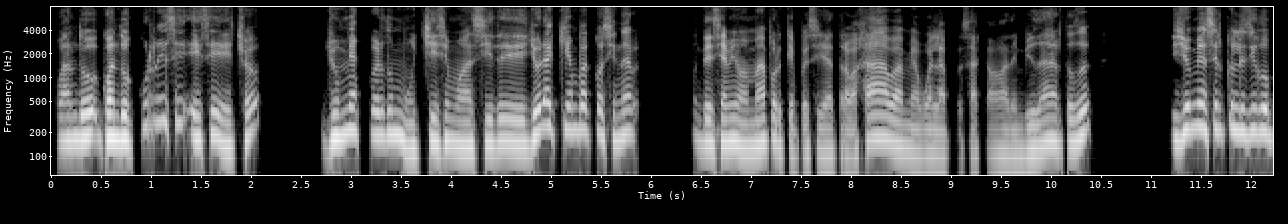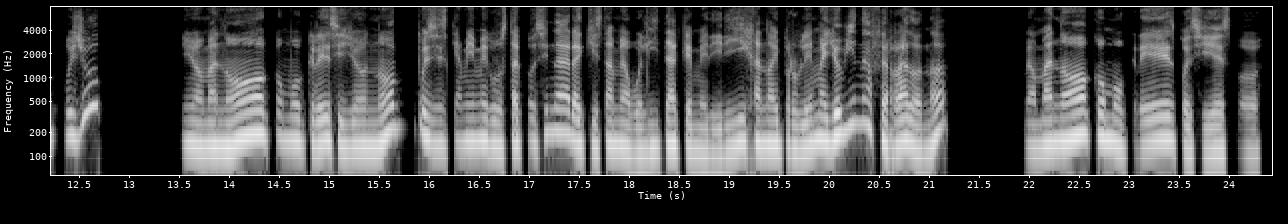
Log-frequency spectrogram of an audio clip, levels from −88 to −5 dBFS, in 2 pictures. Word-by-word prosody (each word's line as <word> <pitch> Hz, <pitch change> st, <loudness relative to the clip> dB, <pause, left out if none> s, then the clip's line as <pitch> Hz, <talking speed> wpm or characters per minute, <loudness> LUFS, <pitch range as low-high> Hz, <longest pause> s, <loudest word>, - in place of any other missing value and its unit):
Cuando 165 Hz, +3 st, +3 dB
cuando 165 Hz, 0 st, +7 dB
ocurre 240 Hz, -, -6 dB
ese 260 Hz, -8 st, -2 dB
ese 165 Hz, -3 st, +1 dB
hecho, 165 Hz, -, -2 dB, 0.6 s
yo 160 Hz, +4 st, +2 dB
me 205 Hz, +3 st, +3 dB
acuerdo 185 Hz, -1 st, -1 dB
muchísimo 145 Hz, -2 st, +1 dB
así 135 Hz, +2 st, 0 dB
de: 145 Hz, -1 st, +1 dB
"¿Y -, -, +1 dB
ahora 225 Hz, +6 st, +4 dB
quién 215 Hz, -2 st, -3 dB
va 215 Hz, -, +2 dB
a -, -, -5 dB
cocinar?", 185 Hz, +1 st, -2 dB, 0.5 s
decía 145 Hz, -2 st, 0 dB
mi 150 Hz, -, +2 dB
mamá; 135 Hz, +1 st, +1 dB
porque, 135 Hz, -6 st, -5 dB
pues 115 Hz, +3 st, -9 dB
ella 110 Hz, -1 st, -5 dB
trabajaba, 145 Hz, +8 st, -1 dB
mi 120 Hz, -2 st, -5 dB
abuela, 105 Hz, -1 st, -5 dB
pues, -, -, -20 dB
acababa 105 Hz, 0 st, -9 dB
de 105 Hz, -, -7 dB
enviudar, 125 Hz, +8 st, -1 dB
todo, 155 Hz, +8 st, 0 dB, 0.8 s
y 165 Hz, -, -3 dB
yo 205 Hz, +7 st, +4 dB
me 230 Hz, +1 st, +2 dB
acerco 220 Hz, -1 st, +1 dB
y -, -, +2 dB
les 200 Hz, -1 st, +2 dB
digo: 200 Hz, -2 st, +1 dB
"Pues 180 Hz, -1 st, -3 dB
yo". 345 Hz, -, -1 dB, 0.9 s
Y 145 Hz, -, -9 dB
mi -, -, 0 dB
mamá: 130 Hz, 0 st, +1 dB
"No, 165 Hz, +8 st, +4 dB
¿cómo 155 Hz, -3 st, -3 dB
crees?". 140 Hz, +1 st, 0 dB
Y 130 Hz, -, 0 dB
yo: 130 Hz, +1 st, 0 dB
"No, 175 Hz, -, 0 dB
pues, 175 Hz, -8 st, 0 dB
es 140 Hz, -1 st, -3 dB
que 145 Hz, -, -12 dB
a -, -, -7 dB
mí 150 Hz, 0 st, 0 dB
me 155 Hz, 0 st, +1 dB
gusta 140 Hz, +2 st, -1 dB
cocinar, 190 Hz, +7 st, -2 dB
aquí 135 Hz, -3 st, -1 dB
está 130 Hz, +3 st, -1 dB
mi 135 Hz, 0 st, +1 dB
abuelita 125 Hz, +2 st, 0 dB
que 125 Hz, 0 st, -3 dB
me 115 Hz, -1 st, -3 dB
dirija, 130 Hz, +7 st, -1 dB
no 140 Hz, -, +1 dB
hay 135 Hz, -, +3 dB
problema", 135 Hz, +4 st, +1 dB
yo 170 Hz, +4 st, +5 dB
bien 250 Hz, +6 st, -3 dB
aferrado, 145 Hz, -, +1 dB
¿no? 165 Hz, -, -1 dB, 0.8 s
Mi 130 Hz, -, -7 dB
mamá: 135 Hz, +3 st, +1 dB
"No, 165 Hz, +5 st, +4 dB
¿cómo 155 Hz, -6 st, +1 dB
crees? 145 Hz, +5 st, 0 dB
Pues, 120 Hz, -4 st, -3 dB
si 110 Hz, 0 st, -2 dB
esto 110 Hz, -2 st, -4 dB
145 Hz, 195 wpm, -23 LUFS, 130-175 Hz, 0.9 s, cuando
